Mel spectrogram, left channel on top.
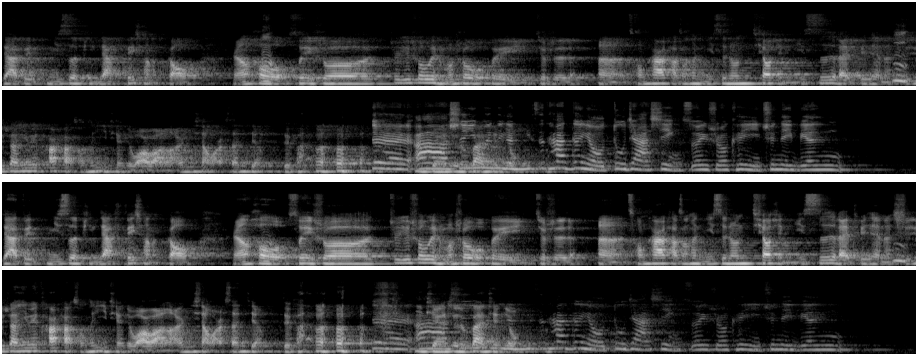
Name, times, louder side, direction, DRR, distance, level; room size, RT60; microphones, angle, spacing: voice 1, 0.0-13.0 13.3-14.3, right 3 dB, 60° right, 1.1 m, -25 dB
voice 2, 12.8-17.6, left 5 dB, 90° left, 0.6 m, -29 dB
13.5 x 10.5 x 9.9 m
head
